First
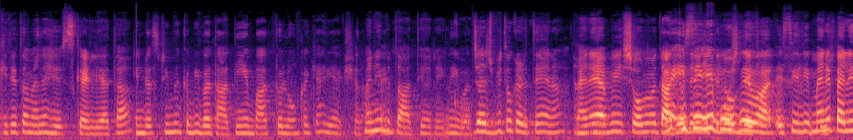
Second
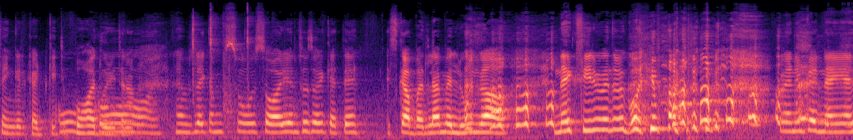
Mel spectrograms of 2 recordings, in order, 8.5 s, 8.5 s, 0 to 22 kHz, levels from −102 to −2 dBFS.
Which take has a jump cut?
first; 2 cuts; at 1.3 s, 4.7 s

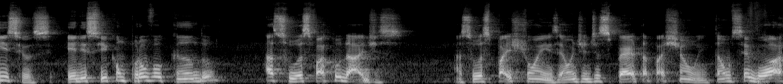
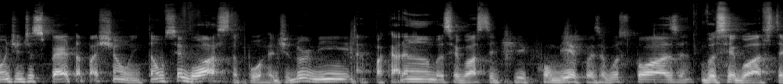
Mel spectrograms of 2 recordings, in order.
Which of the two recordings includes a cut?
second; 2 cuts; at 3.6 s, 6.9 s

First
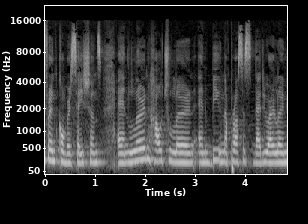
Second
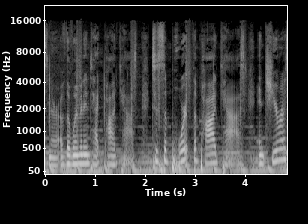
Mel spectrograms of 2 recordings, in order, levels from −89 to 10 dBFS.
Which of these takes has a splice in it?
first; 2 cuts; at 1.2 s, 3.5 s

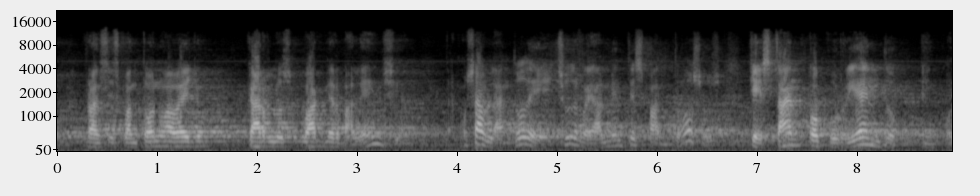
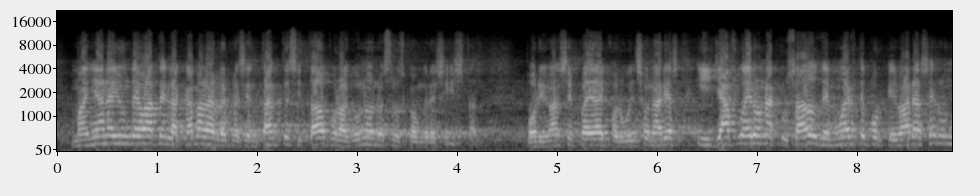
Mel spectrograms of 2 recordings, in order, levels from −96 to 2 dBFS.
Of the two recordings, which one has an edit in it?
second; 1 cut; at 7.0 s

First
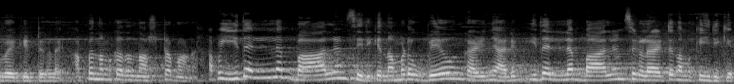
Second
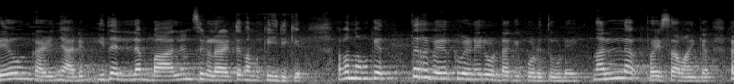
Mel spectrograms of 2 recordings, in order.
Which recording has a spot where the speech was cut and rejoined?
first; 1 cut; at 2.0 s

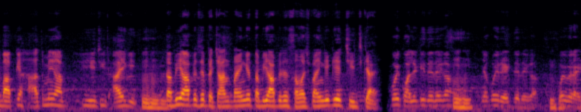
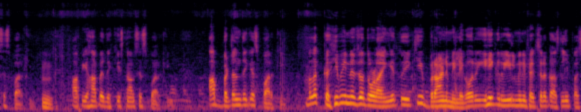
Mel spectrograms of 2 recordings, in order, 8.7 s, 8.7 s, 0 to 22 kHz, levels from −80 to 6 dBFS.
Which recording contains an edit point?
first; 1 cut; at 5.7 s

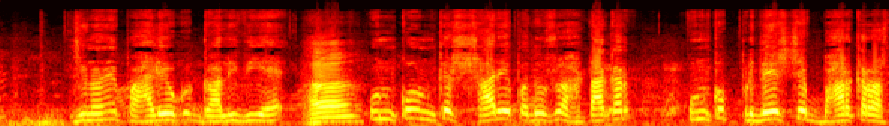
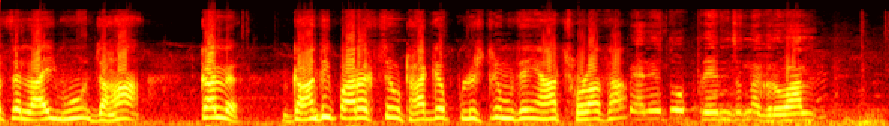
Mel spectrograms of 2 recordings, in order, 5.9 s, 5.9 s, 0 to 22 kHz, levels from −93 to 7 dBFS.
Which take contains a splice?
second; 1 cut; at 4.2 s

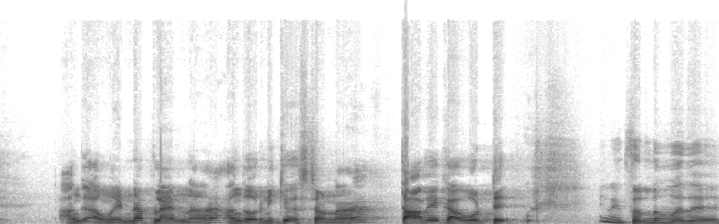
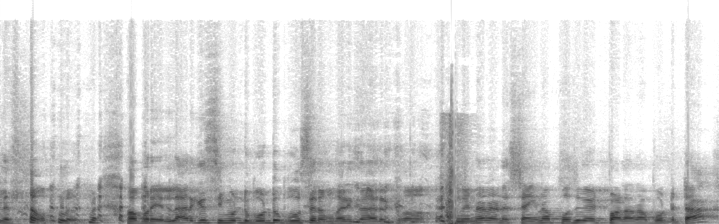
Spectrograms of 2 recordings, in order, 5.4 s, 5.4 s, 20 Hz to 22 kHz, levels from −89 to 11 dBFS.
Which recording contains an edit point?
second; 1 cut; at 3.4 s

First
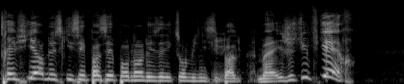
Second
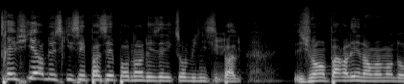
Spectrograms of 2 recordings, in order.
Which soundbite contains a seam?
first; 1 cut; at 2.5 s

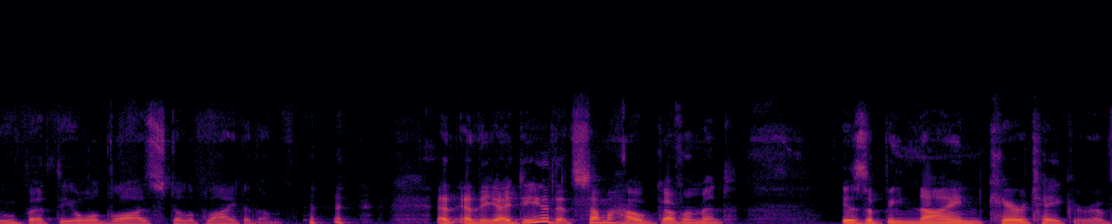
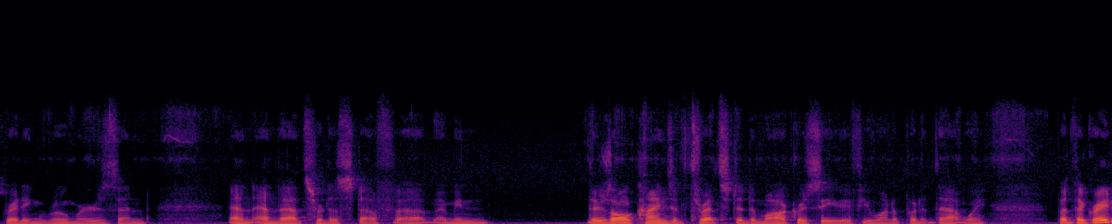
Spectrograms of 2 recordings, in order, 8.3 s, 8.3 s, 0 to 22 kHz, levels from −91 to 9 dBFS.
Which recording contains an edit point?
first; 1 cut; at 2.1 s

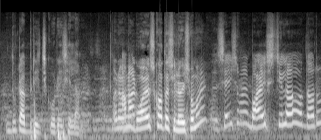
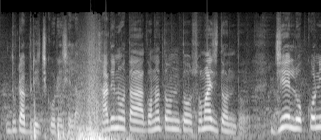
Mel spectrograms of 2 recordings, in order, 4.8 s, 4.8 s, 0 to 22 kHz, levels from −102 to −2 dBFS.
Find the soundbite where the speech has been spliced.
second; 1 cut; at 1.4 s

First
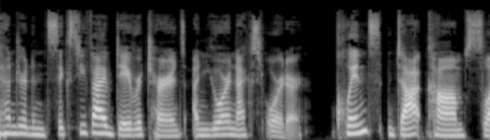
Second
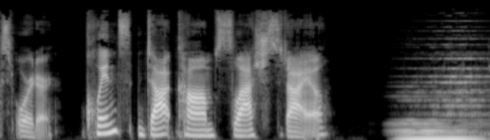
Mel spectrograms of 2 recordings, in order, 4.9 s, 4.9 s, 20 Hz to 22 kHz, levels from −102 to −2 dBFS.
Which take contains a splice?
second; 1 cut; at 3.7 s

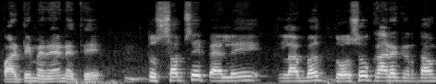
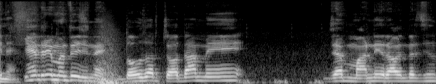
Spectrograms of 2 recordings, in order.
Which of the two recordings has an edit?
second; 1 cut; at 1.1 s

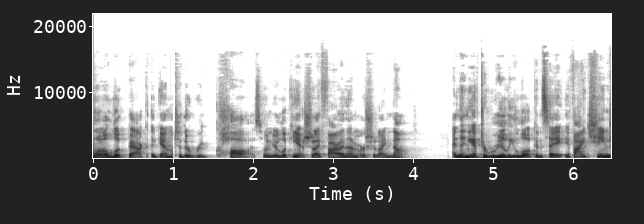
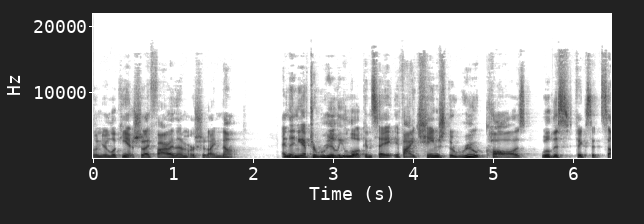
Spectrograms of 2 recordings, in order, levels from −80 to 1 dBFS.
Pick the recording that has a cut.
first; 1 cut; at 1.0 s

